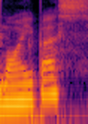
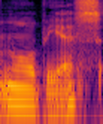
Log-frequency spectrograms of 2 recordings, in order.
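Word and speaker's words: Moebius: Mobius. Mobus. M O E B I S. Mobius. It's not Morbiiius. Or at least it's not spelled like Morobius.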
